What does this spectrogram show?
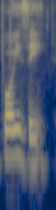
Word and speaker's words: Boise: last episode for example i said boys instead of boise and i really appreciate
